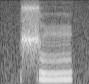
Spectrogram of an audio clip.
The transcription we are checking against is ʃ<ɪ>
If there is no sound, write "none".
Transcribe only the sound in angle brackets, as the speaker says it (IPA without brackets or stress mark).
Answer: y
